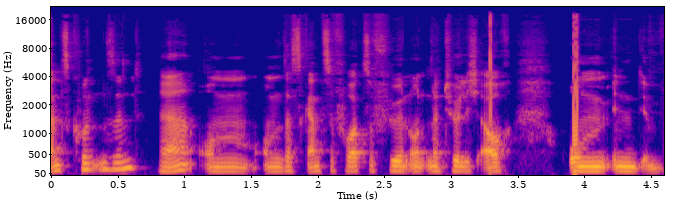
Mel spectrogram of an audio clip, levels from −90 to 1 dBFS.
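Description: Integer overflow cracks this speech three times: right at 0.00 s before "sind ja um um", at 3.30 s after "fortzuführen und natürlich", and from 3.93 to 3.96 s. Peaks pushed about 1 to 2 dB past the limit wrapped to the opposite sign instead of clipping, giving those harsh snaps.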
